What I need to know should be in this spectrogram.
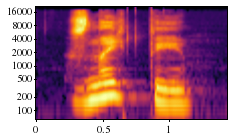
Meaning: to find
- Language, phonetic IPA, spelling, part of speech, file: Ukrainian, [znɐi̯ˈtɪ], знайти, verb, Uk-знайти.ogg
